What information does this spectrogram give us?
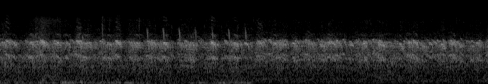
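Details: Unbroken chorus of rolling calls from a carmine bee-eater breeding colony at a safari camp. The sound stays thick and even for five seconds, with a few sharper clicks early on.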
